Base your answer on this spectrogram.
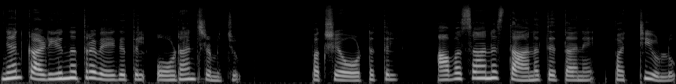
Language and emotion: Malayalam, sad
